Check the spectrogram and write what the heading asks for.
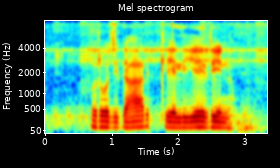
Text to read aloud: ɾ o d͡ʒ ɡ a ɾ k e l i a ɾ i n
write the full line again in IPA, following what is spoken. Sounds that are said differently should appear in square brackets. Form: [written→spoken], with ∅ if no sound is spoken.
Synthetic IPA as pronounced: ɾ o d͡ʒ ɡ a ɾ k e l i [a→e] ɾ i n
